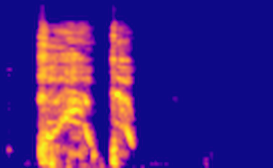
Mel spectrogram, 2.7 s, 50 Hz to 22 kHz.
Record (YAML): cough_length: 2.7 s
cough_amplitude: 32767
cough_signal_mean_std_ratio: 0.43
survey_phase: beta (2021-08-13 to 2022-03-07)
age: 45-64
gender: Female
wearing_mask: 'No'
symptom_cough_any: true
symptom_runny_or_blocked_nose: true
symptom_sore_throat: true
symptom_fatigue: true
symptom_headache: true
symptom_change_to_sense_of_smell_or_taste: true
symptom_loss_of_taste: true
symptom_onset: 4 days
smoker_status: Ex-smoker
respiratory_condition_asthma: false
respiratory_condition_other: false
recruitment_source: Test and Trace
submission_delay: 2 days
covid_test_result: Positive
covid_test_method: RT-qPCR
covid_ct_value: 20.8
covid_ct_gene: ORF1ab gene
